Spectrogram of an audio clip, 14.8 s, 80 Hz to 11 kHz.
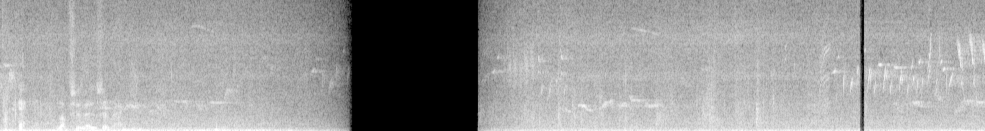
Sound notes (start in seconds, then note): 7.2 birds Chirping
